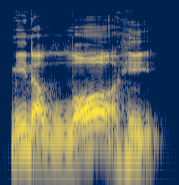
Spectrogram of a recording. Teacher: بعدها اسم الجلاله اللام مفخمه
